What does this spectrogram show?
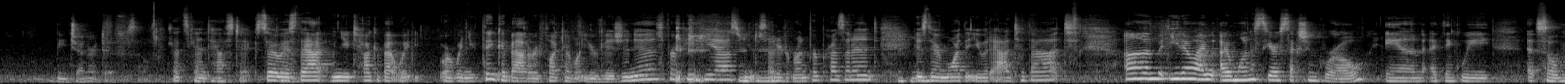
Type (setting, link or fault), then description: setting, busy venue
